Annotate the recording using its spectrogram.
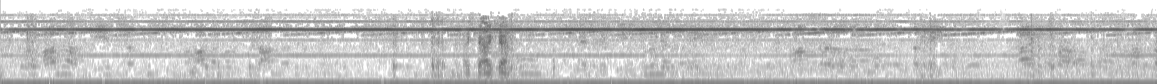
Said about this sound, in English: Brother, it's a bit difficult to hear you with this alarm going on.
